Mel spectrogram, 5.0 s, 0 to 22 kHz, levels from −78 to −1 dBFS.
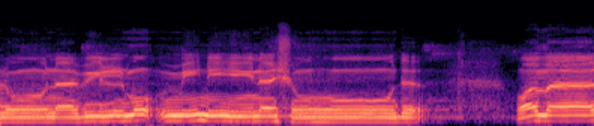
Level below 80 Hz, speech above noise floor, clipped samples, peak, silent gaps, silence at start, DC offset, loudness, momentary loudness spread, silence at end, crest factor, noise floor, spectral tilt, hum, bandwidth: -58 dBFS; 21 dB; under 0.1%; -8 dBFS; none; 0 s; under 0.1%; -19 LUFS; 9 LU; 0 s; 10 dB; -40 dBFS; -6.5 dB/octave; none; 10 kHz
